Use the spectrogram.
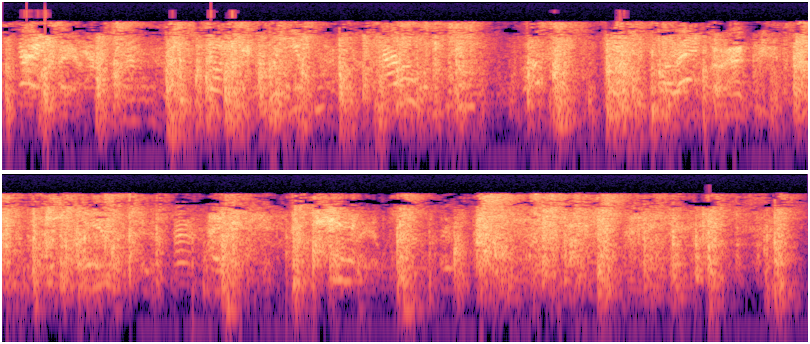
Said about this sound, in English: Gee, that was a fight.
